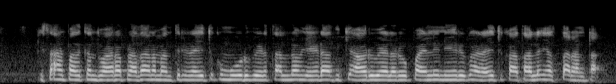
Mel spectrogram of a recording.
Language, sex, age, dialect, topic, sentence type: Telugu, male, 18-24, Central/Coastal, agriculture, statement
